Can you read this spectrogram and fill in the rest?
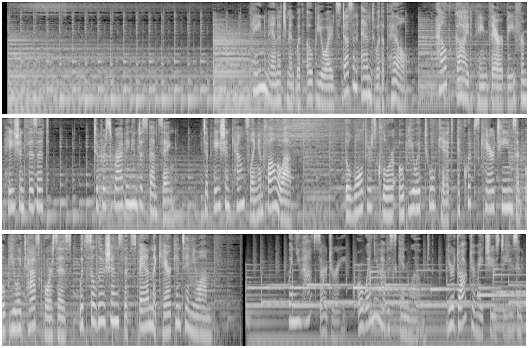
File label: medical narration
